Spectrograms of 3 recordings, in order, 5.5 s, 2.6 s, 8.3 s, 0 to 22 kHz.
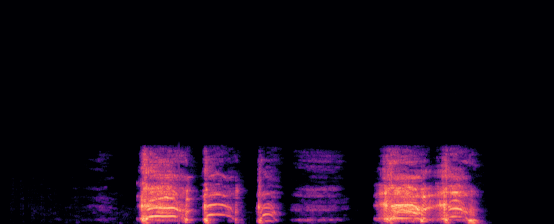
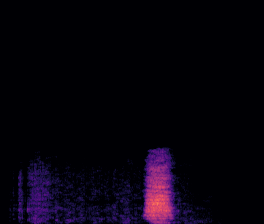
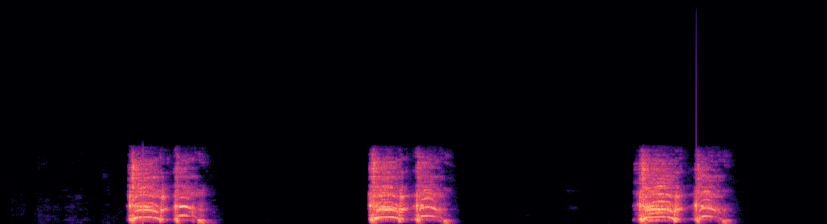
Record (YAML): cough_length: 5.5 s
cough_amplitude: 28986
cough_signal_mean_std_ratio: 0.46
exhalation_length: 2.6 s
exhalation_amplitude: 6281
exhalation_signal_mean_std_ratio: 0.24
three_cough_length: 8.3 s
three_cough_amplitude: 32767
three_cough_signal_mean_std_ratio: 0.41
survey_phase: beta (2021-08-13 to 2022-03-07)
age: 45-64
gender: Male
wearing_mask: 'No'
symptom_cough_any: true
symptom_sore_throat: true
symptom_fatigue: true
smoker_status: Never smoked
respiratory_condition_asthma: false
respiratory_condition_other: false
recruitment_source: Test and Trace
submission_delay: 1 day
covid_test_result: Positive
covid_test_method: LFT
